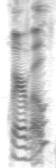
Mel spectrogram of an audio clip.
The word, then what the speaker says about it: Cuervo: So it's a coffee company, a coffee shop called Cuervo, C-U-E-R-V-O, Cuervo.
